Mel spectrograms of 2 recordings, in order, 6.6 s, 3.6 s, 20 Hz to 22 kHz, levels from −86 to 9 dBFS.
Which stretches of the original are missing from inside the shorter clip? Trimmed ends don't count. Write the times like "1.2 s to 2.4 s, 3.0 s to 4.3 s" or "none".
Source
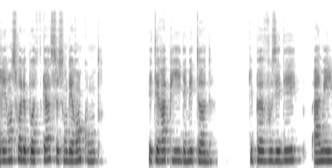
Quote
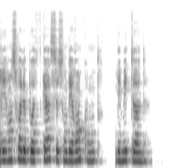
2.3 s to 3.6 s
